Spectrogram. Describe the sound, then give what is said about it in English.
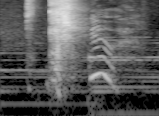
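A single loud sneeze: a quick sharp intake, then a forceful breathy burst trailing into a short voiced tail, over a faint steady background hum. “Bless you.”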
